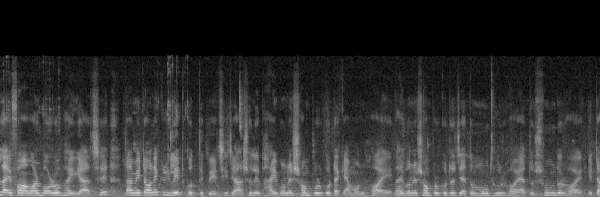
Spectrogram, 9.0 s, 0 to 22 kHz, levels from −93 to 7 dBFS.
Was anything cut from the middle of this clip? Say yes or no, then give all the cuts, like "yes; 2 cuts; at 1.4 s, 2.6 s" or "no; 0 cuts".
no; 0 cuts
